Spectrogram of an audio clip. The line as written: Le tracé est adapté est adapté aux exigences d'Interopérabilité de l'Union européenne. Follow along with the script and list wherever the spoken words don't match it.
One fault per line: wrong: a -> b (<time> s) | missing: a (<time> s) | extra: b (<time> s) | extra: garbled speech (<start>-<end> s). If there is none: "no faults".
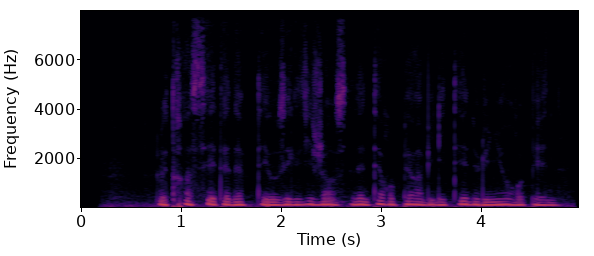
missing: est adapté (1.9 s)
